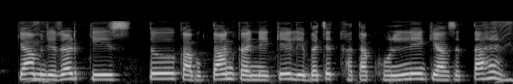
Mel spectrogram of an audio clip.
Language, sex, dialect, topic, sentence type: Hindi, female, Marwari Dhudhari, banking, question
